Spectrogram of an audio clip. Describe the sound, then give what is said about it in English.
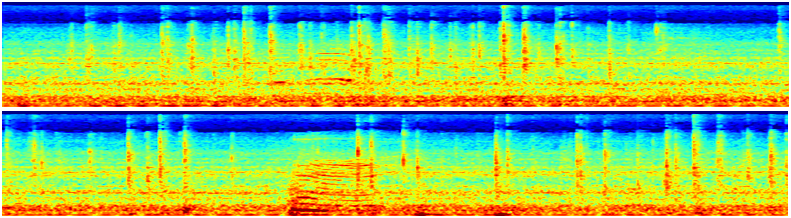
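Soft, rapid keystroke clicks of someone typing a message, many faint taps in an uneven stream over a low, steady background. “I'm typing a message.”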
